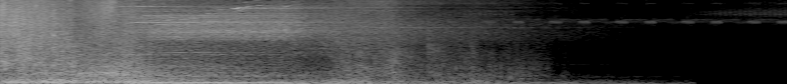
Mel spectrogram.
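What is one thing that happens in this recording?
A triumphant fanfare swells and slowly fades away.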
